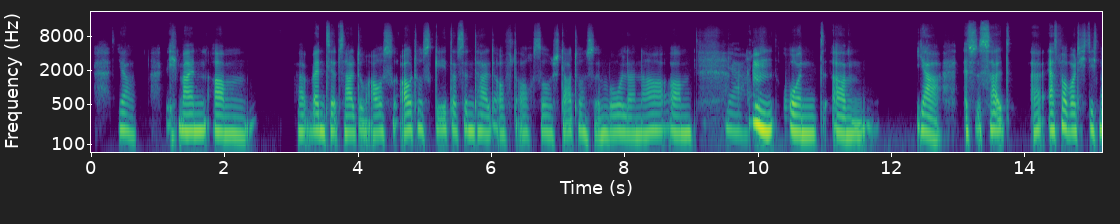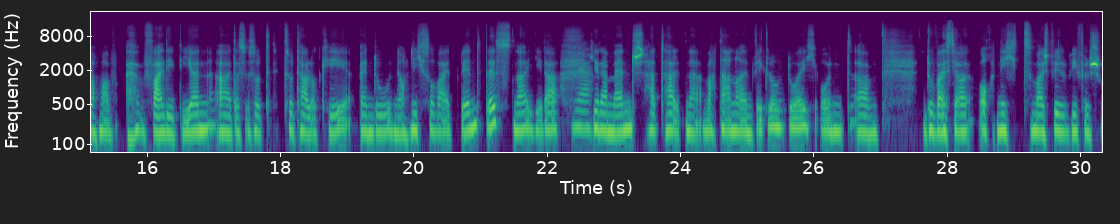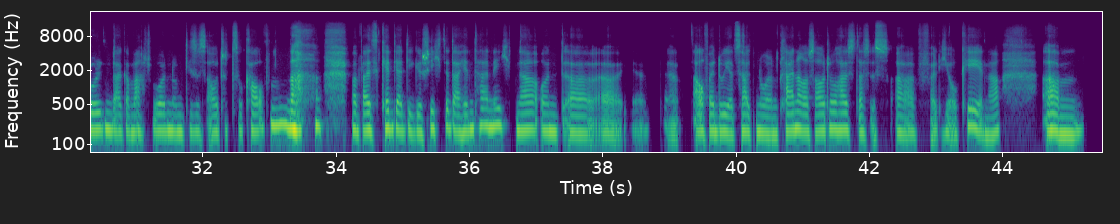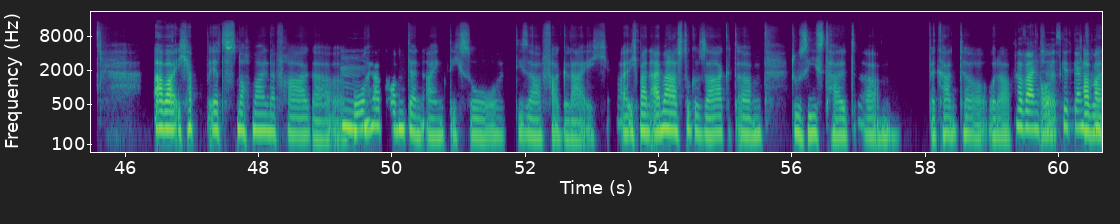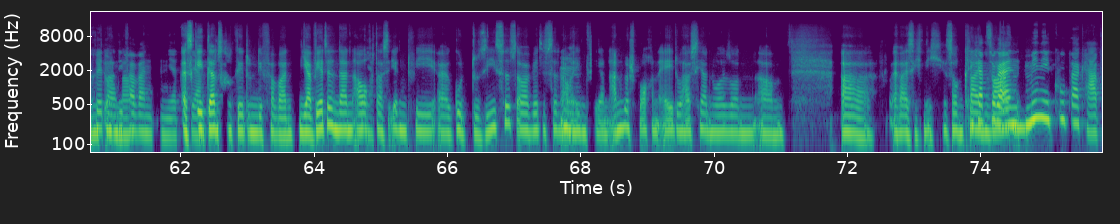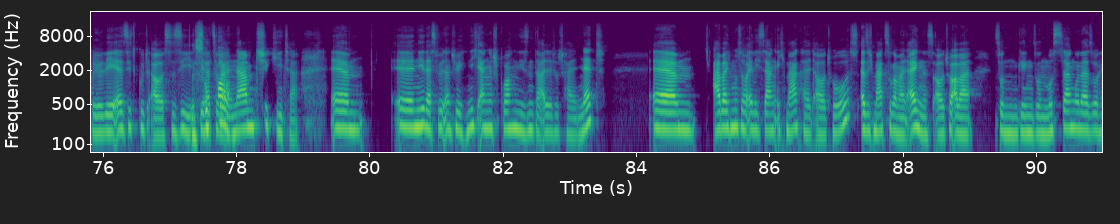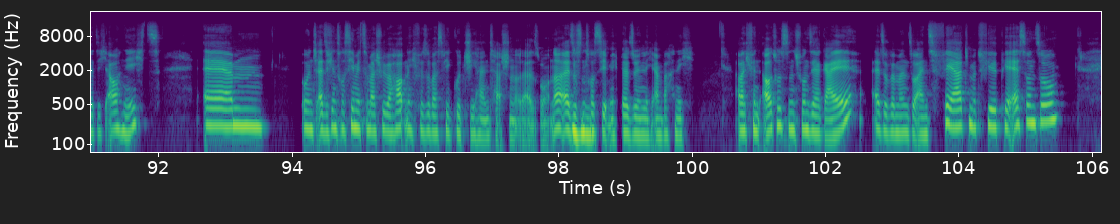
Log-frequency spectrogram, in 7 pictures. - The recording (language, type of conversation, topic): German, advice, Wie kann ich beim Einkaufen aufhören, mich mit anderen zu vergleichen?
- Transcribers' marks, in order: throat clearing; other background noise; chuckle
